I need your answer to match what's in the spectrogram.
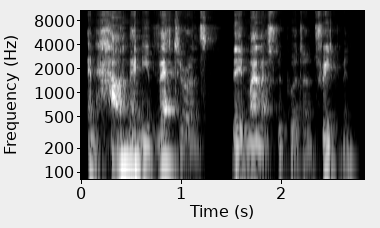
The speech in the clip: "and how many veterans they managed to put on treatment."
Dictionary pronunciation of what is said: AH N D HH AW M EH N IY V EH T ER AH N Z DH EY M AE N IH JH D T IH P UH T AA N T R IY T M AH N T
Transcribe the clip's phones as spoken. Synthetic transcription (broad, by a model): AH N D HH AW M EH N IY V EH T ER AH N Z DH EY M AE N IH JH T IH P UH T N T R IY T M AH N T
